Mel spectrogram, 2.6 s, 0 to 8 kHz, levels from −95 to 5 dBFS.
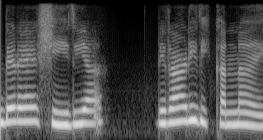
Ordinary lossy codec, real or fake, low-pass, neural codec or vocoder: none; fake; 7.2 kHz; codec, 16 kHz, 1 kbps, X-Codec, HuBERT features, trained on balanced general audio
